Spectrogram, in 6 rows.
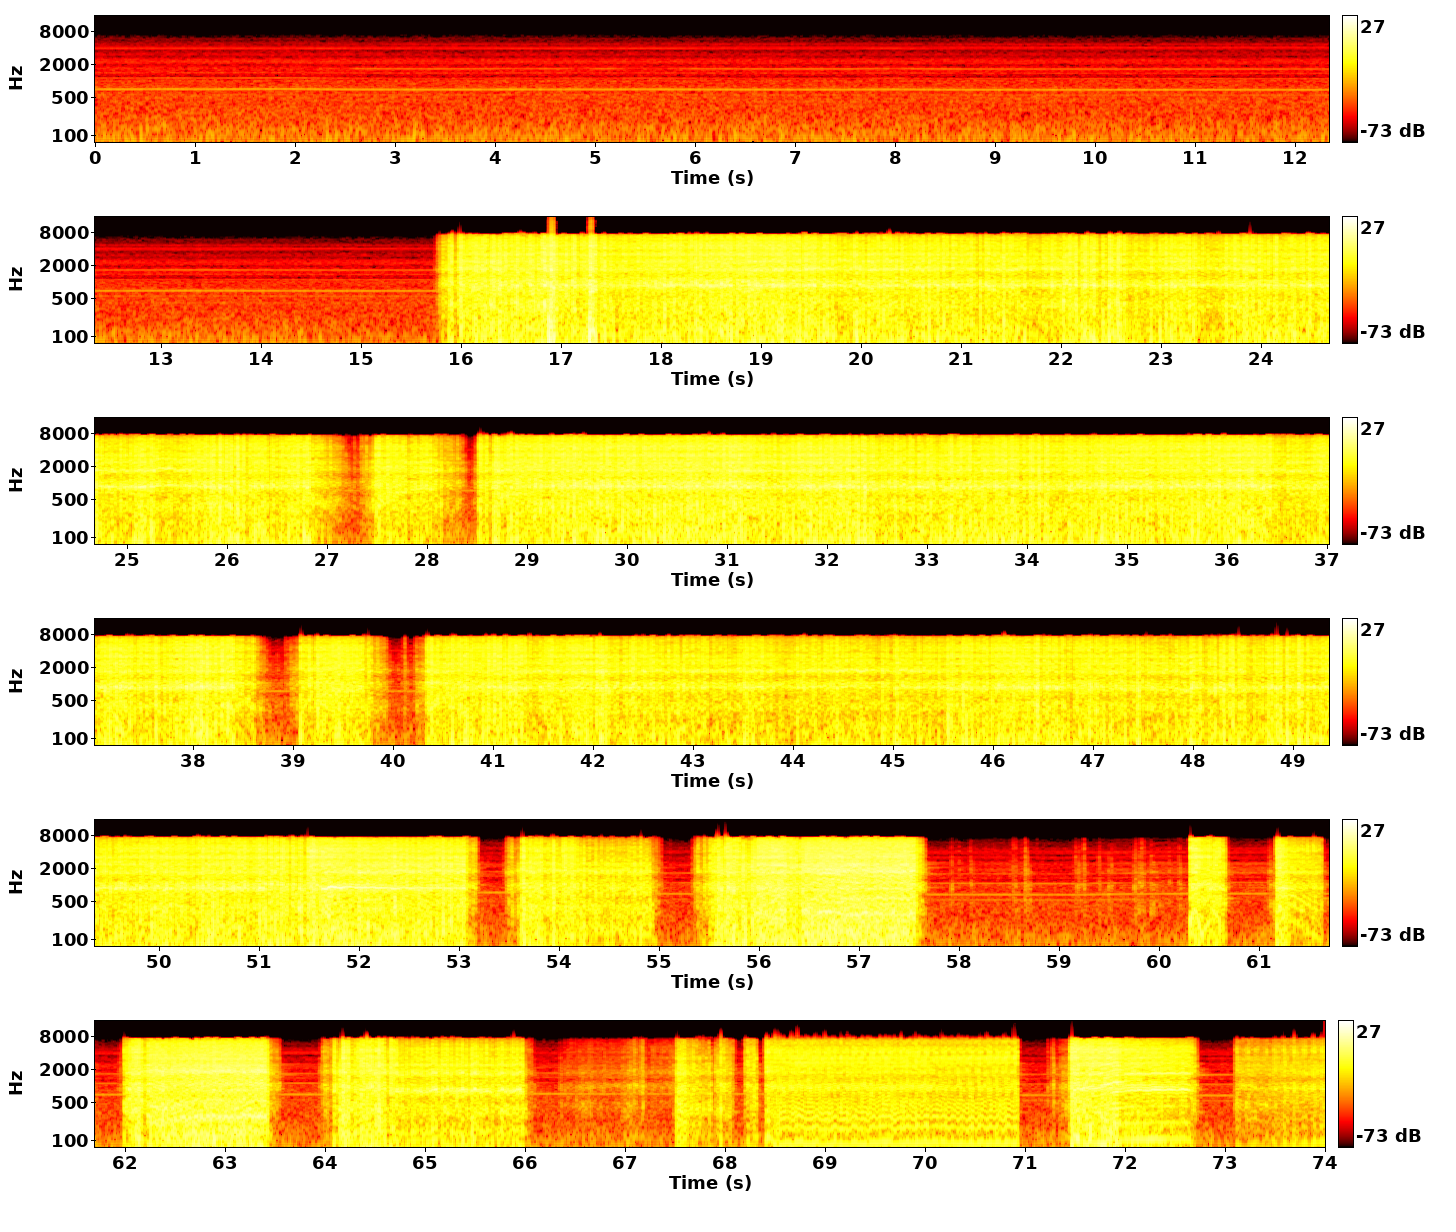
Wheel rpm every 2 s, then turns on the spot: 0, 0, 0, 0, 0, 0, 0, 10, 190, 220, 230, 230, 230, 140, 150, 210, 220, 220, 220, 100, 160, 220, 230, 210, 220, 210, 160, 140, 160, 0, 20, 130, 180, 30, 10, 30, 50.
26-28 66-68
